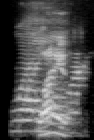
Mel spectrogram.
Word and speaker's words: while: while. Me encanta. Tengan en cuenta eso, que hay una pequeña vocal antes de la L.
